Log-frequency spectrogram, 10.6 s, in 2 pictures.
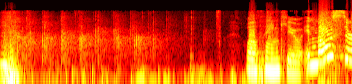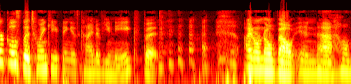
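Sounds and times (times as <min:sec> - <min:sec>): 
audience clapping: 0:00.0 - 0:03.3
speech: 0:03.7 - 0:10.5.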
